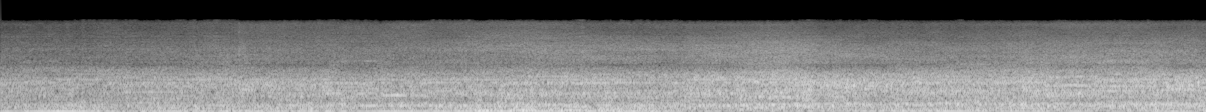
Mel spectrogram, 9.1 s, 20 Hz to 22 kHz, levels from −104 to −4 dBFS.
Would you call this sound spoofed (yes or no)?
yes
